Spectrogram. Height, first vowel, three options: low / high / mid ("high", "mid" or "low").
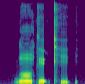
mid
